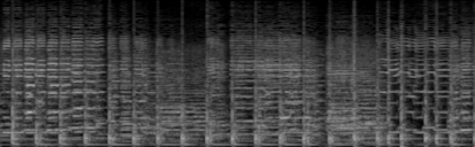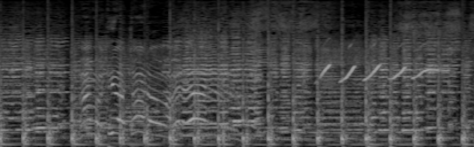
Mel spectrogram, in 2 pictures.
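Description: Live wind band of saxophones and clarinets with a bass drum playing a traditional Andean dance tune over a steady drum beat. Short rising melodic runs sound near the start and again near the end.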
